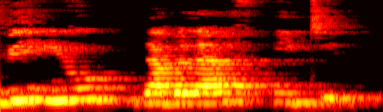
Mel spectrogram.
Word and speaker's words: buffet: So correct pronunciation I'm again pronouncing, it's cereal. Okay, next one is something about the party. That's what? It's B-U-F-F-E-T.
